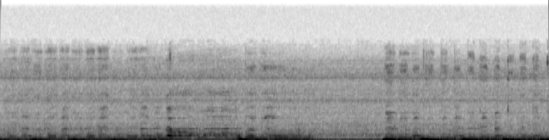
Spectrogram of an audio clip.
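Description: A young woman humming a wavering tune. She pauses for about a second just past the middle, then carries on.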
